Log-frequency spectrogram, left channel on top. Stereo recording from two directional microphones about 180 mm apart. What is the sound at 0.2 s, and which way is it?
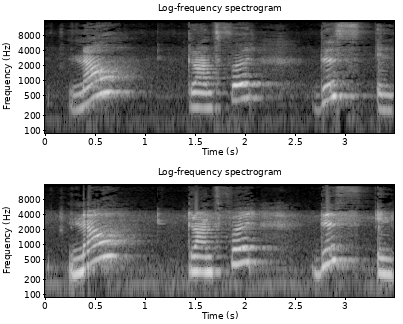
Speech, 55° right (ahead or behind).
